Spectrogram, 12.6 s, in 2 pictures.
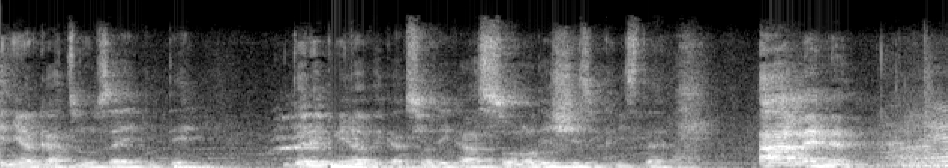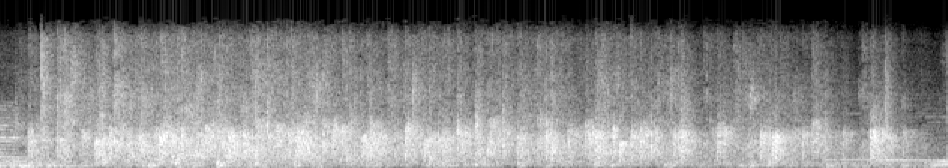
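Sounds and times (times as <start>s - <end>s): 
speech: 0.1s - 6.4s
congregation applauding in a church after prayers: 6.2s - 12.6s.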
